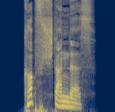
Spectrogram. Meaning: genitive of Kopfstand
- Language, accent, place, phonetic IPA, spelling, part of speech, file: German, Germany, Berlin, [ˈkɔp͡fˌʃtandəs], Kopfstandes, noun, De-Kopfstandes.ogg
